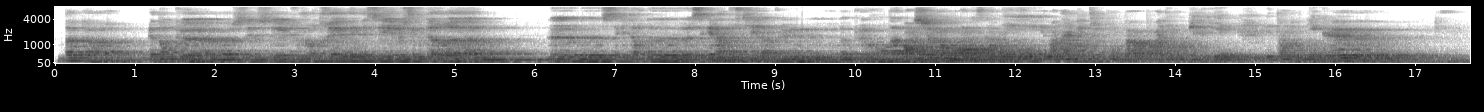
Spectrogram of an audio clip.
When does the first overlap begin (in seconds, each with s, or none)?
10.6 s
